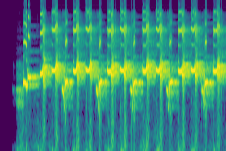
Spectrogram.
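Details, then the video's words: Black-winged myna in fast, full song, played as a lure to coax silent or stressed mynas into singing: bright, harsh whistled notes with a sharp upper tone, repeated about twice a second in a steady, lively run. "suara masteran jalak putih gacor full isian cepat untuk pancingan burung jalak macet bunyi"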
